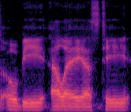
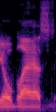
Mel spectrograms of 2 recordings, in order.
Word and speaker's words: Oblast: It sounds like it's spelled like it sounds OBLAST, and you'll find Oblast with Don and Kevin, sometimes called Kevin's Oblast Radio.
